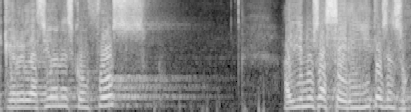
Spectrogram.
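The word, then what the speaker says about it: φῶς: de que lo apunten, es phos, pero se escribe PH, en vez de F, PH, y esa es la palabra phos en el griego. Ya de ahí escribes OS, phos, PHOS, phos.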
